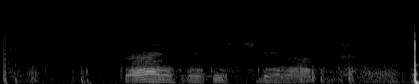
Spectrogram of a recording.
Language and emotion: Russian, sad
